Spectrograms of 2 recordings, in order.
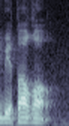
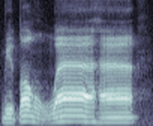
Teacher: the ghain needs no qalqala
